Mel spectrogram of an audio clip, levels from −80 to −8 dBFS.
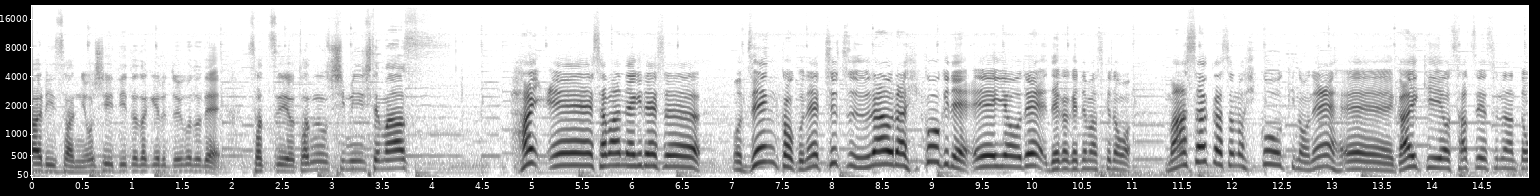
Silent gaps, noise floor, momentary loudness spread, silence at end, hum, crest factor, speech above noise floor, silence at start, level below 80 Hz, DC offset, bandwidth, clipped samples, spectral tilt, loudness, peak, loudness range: none; -52 dBFS; 12 LU; 0 s; none; 20 dB; 26 dB; 0 s; -60 dBFS; under 0.1%; 19.5 kHz; under 0.1%; -4.5 dB/octave; -26 LUFS; -8 dBFS; 7 LU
